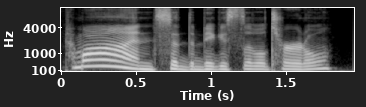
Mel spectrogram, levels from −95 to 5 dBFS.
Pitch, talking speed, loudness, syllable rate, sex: 200 Hz, 215 wpm, -15 LUFS, 5.5 syllables/s, female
